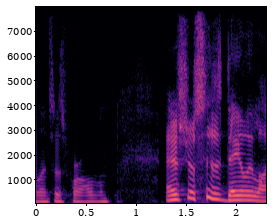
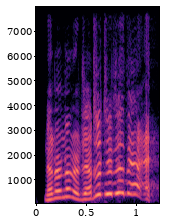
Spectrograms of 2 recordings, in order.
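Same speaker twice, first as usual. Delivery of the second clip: high, loud frantic protest; hammed-up panicked stop, breaking into laughter; mock panic; 11 semitones higher, 10 dB louder than usual. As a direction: cry out in comic alarm. Acted alarm at threat to kill.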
